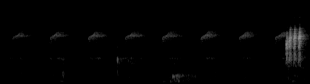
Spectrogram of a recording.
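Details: Bulbul lure call used for trapping birds: a series of eight short, high chirps spaced about a third of a second apart, ending in a louder, harsh burst, over a faint steady low hum.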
